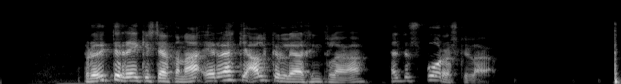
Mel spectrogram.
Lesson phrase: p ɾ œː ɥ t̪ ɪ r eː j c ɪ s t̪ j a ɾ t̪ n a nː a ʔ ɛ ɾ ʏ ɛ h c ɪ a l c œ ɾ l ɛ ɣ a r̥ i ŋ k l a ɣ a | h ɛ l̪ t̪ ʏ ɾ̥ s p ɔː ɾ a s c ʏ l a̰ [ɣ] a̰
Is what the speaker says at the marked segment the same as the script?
yes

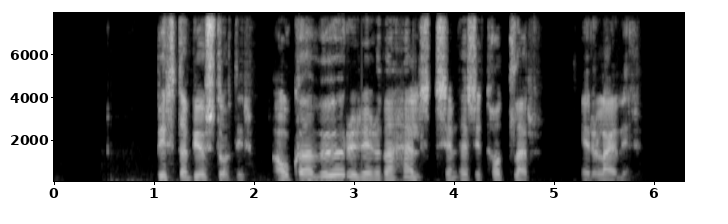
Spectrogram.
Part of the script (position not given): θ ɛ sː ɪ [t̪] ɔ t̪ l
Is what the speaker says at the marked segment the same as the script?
no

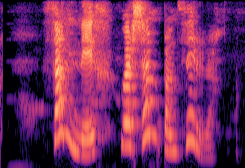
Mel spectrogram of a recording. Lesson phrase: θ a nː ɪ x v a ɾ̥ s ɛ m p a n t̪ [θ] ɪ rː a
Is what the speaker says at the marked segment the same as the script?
yes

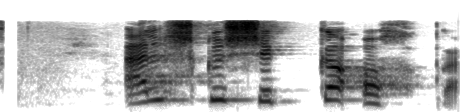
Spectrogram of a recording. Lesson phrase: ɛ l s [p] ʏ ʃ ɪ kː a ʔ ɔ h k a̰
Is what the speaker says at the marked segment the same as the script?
no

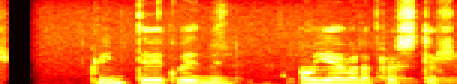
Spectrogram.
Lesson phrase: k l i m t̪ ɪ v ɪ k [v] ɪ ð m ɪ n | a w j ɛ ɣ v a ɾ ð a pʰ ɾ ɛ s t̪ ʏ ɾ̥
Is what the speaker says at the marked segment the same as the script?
yes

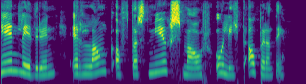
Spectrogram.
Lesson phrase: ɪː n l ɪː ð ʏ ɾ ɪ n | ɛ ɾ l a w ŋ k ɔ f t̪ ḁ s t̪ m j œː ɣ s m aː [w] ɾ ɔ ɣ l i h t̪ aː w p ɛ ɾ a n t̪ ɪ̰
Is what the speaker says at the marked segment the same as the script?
yes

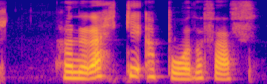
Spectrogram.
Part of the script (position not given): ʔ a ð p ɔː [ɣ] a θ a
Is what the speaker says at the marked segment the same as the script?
no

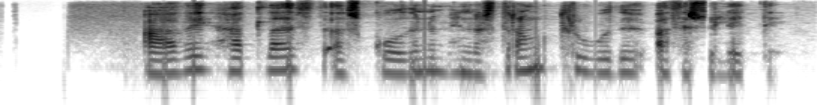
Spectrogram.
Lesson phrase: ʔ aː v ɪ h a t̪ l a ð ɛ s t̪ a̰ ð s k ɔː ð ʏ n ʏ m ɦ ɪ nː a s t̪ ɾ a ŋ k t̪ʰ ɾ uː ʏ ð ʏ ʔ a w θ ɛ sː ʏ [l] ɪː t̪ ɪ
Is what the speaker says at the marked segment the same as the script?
yes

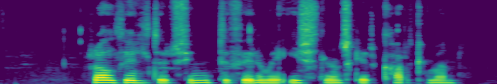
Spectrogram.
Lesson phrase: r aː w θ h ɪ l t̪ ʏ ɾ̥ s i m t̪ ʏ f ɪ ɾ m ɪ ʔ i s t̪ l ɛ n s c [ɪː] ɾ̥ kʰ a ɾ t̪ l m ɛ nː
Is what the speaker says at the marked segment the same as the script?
no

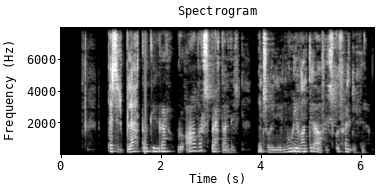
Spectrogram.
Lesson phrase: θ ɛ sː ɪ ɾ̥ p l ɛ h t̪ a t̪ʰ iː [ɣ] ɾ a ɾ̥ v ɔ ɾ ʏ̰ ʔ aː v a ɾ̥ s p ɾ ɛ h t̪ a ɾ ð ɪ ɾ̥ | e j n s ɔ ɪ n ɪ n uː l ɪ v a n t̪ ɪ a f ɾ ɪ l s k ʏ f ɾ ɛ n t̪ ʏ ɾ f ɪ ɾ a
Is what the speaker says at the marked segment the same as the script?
yes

